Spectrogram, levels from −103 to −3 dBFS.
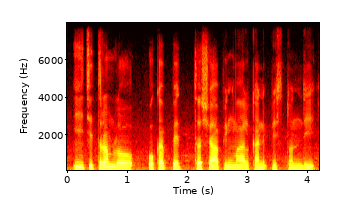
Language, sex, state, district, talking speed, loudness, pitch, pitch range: Telugu, male, Telangana, Hyderabad, 100 wpm, -18 LUFS, 120 Hz, 115-125 Hz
